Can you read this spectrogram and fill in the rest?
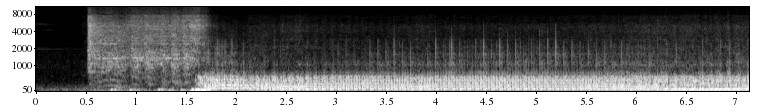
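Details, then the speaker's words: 5.0 Mustang GT Premium, first cold start after about 6 months of Minnesota winter storage, weak battery around 11.2 V: starter whirs, V8 catches with a loud flare, then settles into a steady, even, deep cold idle. "All right, first cold start of the year."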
